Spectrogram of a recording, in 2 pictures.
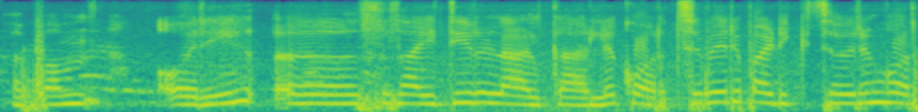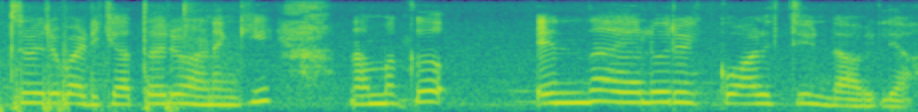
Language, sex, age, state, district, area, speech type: Malayalam, female, 18-30, Kerala, Thrissur, urban, spontaneous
